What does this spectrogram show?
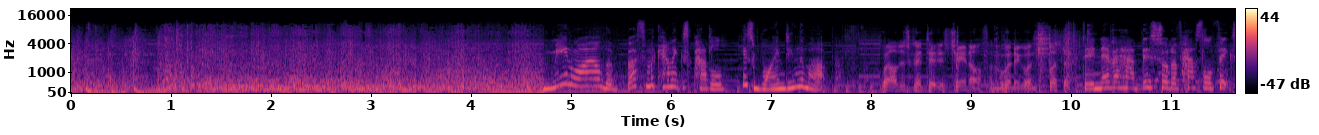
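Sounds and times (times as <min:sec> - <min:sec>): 
amphibious bike engine revving: 0:00.8 - 0:04.8
speech: 0:05.3 - 0:11.6.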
